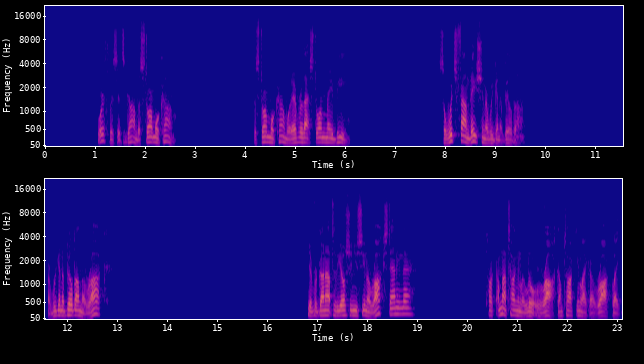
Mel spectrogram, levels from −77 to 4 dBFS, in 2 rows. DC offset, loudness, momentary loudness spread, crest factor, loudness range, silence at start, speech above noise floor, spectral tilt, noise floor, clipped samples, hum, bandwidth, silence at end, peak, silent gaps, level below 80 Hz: under 0.1%; -40 LUFS; 12 LU; 22 dB; 7 LU; 1.05 s; over 51 dB; -5.5 dB/octave; under -90 dBFS; under 0.1%; none; 15.5 kHz; 0.05 s; -20 dBFS; none; under -90 dBFS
